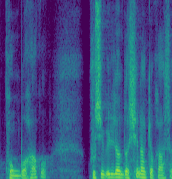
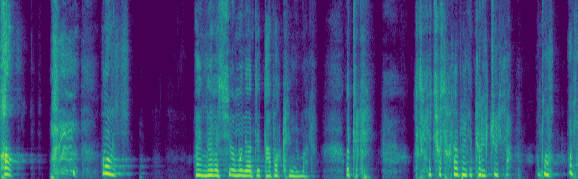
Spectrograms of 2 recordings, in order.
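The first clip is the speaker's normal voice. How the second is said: gasping, much higher, shocked Ruth; startled gasp; 11 semitones higher, 4 dB louder, faster than usual. Acted. Preacher acting out Ruth's shock at Boaz's words, gasping. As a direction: clap hands to mouth and gasp in disbelief. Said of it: "두 손으로 입을 막으면서 '허!' 하고 소스라치게 놀라다".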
